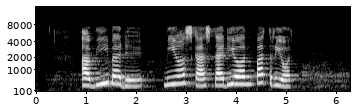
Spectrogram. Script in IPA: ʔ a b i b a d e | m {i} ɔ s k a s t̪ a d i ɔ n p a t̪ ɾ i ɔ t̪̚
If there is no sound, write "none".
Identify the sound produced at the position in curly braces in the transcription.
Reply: i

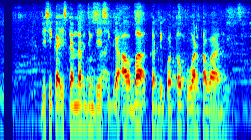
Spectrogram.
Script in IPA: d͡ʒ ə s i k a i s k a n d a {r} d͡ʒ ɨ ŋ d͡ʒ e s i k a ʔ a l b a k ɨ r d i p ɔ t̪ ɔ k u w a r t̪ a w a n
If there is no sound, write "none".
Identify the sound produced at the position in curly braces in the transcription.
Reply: r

